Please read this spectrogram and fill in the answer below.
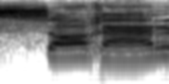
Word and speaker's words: Saghar: Her name is Sar. If you guys have a problem pronouncing the gh, she did say that some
